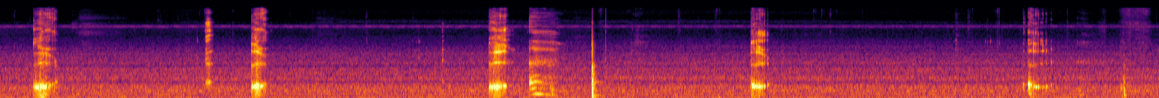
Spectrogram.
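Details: Repeated burping: several short belches spaced a few seconds apart over quiet room hiss.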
